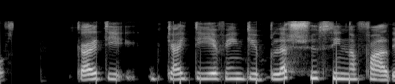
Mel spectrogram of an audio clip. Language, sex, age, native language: Icelandic, female, 14, Icelandic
